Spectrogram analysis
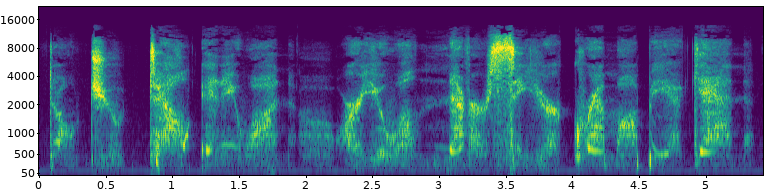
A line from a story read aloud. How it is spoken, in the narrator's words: his raspy, awful whisper in her ear saying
